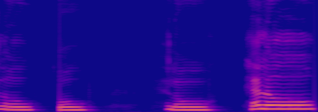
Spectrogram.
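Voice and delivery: plain delivery, words repeated. Testing a sound sensor's loudness reading, saying hello in a lowered, quieter voice. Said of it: "So maybe I lower my sound".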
